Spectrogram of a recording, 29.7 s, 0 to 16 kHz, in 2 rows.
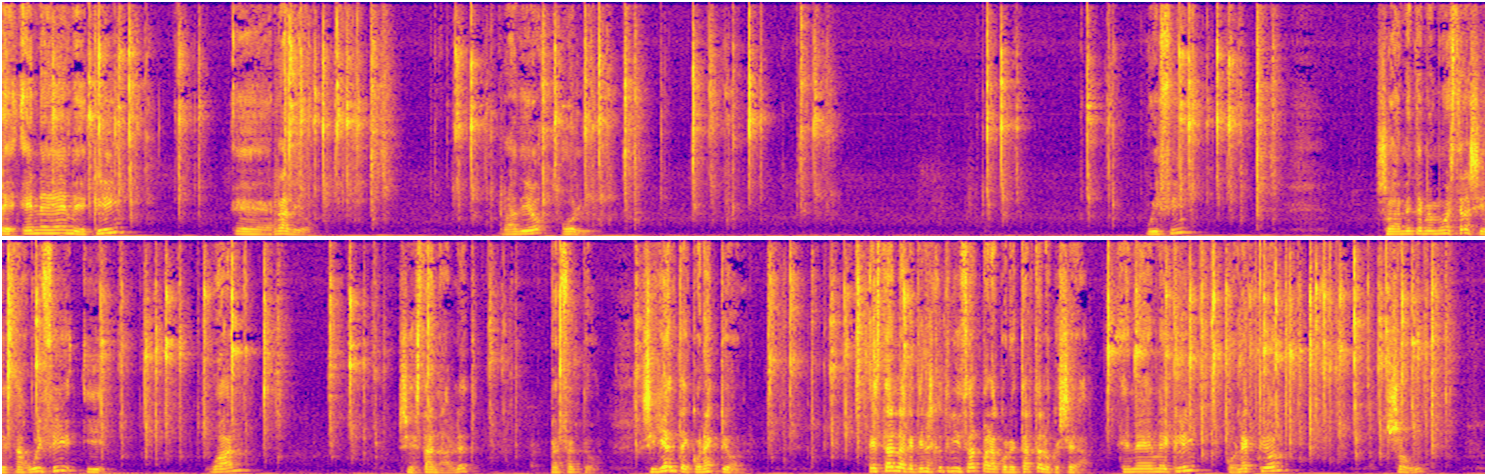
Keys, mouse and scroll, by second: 0.0-4.1 typing, 4.6 ctrl+p, 5.2-7.4 typing, 7.0 super+h, 8.1 super+l, 9.9 ctrl+p, 10.8 ctrl+w, 11.5-12.7 typing, 15.1 ctrl+p, 15.8 ctrl+w, 16.0-17.6 typing, 18.3 ctrl+p, 19.6 super+h, 21.2 super+l, 22.4 BackSpace, 22.7 BackSpace, 23.2 ctrl+w, 23.5 ctrl+w, 23.8 ctrl+w, 25.6-29.4 typing.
